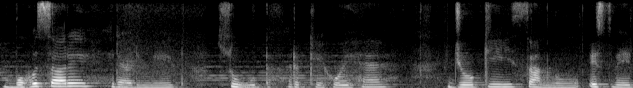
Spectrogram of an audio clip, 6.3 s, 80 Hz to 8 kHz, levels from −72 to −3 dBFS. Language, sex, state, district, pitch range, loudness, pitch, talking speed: Punjabi, female, Punjab, Kapurthala, 195-225 Hz, -20 LUFS, 205 Hz, 125 wpm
